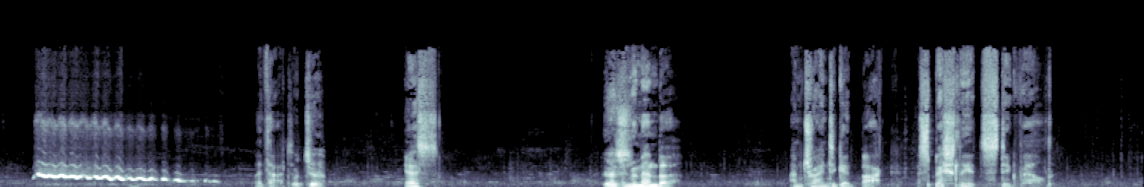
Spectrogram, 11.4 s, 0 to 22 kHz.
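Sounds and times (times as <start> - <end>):
person whistling one long steady warbling note as a signal: 0.4 - 2.2
speech: 2.6 - 3.4, 4.1 - 4.5, 6.0 - 6.8, 7.9 - 10.6.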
